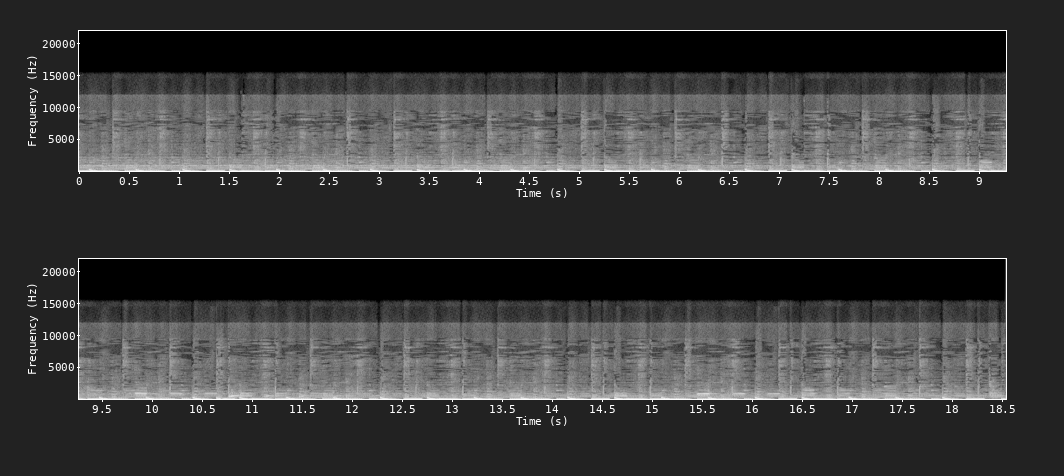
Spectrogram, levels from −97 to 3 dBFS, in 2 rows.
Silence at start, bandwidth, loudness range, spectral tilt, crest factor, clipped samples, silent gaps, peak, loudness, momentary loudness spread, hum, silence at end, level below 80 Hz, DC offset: 0 s; 12.5 kHz; 1 LU; -6.5 dB/octave; 10 dB; under 0.1%; none; 0 dBFS; -13 LUFS; 2 LU; none; 0 s; -12 dBFS; 2%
